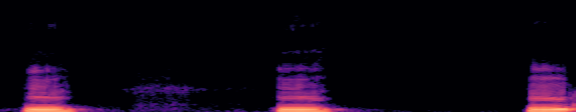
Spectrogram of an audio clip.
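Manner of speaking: brief closed-mouth hums, spaced apart; a little test hum, repeated; short hums. Shown as a demonstration. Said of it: "And so I'd go like this".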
